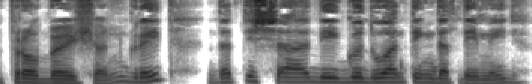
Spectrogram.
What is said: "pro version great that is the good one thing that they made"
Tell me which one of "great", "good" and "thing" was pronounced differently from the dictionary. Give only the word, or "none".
thing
